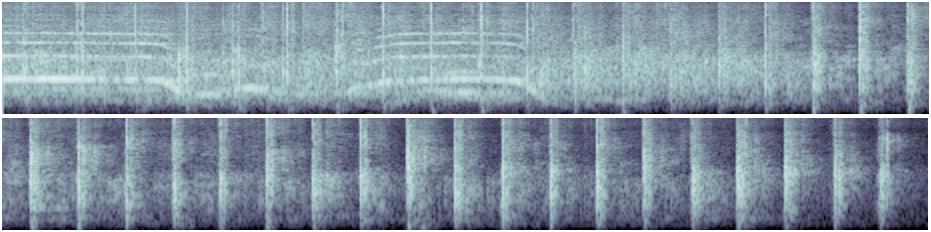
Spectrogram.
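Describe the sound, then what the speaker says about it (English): Graduates at a recognition ceremony give their faculty and staff a loud ovation. Dense applause with cheers and whistles comes first, then it settles into strong, evenly timed clapping in unison that slows slightly toward the end. "give them a rousing round of applause"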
